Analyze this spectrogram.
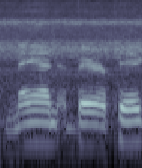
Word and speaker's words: Manbearpig: That's Manbearpig.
